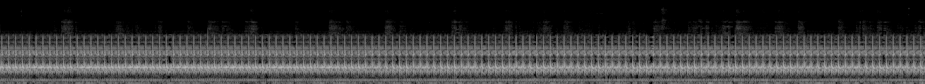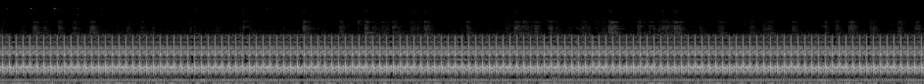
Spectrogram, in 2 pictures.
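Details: A loud, steady, rapidly pulsing electronic buzz and hum from an MRI scanner during a scan.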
